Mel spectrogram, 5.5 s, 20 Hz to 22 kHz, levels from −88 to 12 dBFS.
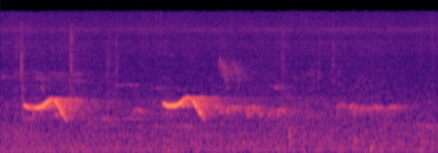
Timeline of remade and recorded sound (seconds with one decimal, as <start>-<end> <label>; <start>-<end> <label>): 0.0-1.2 remade; 1.2-1.9 recorded; 1.9-5.5 remade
